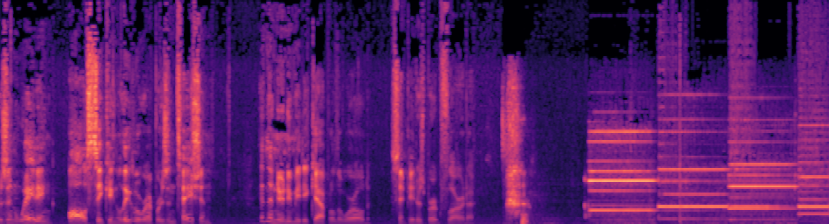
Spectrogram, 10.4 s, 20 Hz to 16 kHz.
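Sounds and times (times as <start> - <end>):
speech: 0.0 - 7.4
clock ringing bell-like tones: 7.3 - 10.3.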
